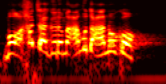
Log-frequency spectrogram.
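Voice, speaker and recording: A man's voice: extremely high pitch, normal speed, fairly bright tone, big-room sound, pitched above the performer's own voice. A man voicing a proud elderly woman Sunday school teacher who complains in a plaintive tone. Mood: hurt, plaintive.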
